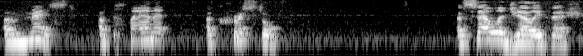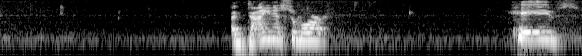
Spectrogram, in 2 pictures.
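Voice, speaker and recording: A person giving a dramatic, declamatory reading in a halting way, often repeating words. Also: mid-range voice, fairly bright tone. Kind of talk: dramatic, theatrical reading of a product label. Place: in a running shower. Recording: noisy wet shower recording.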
